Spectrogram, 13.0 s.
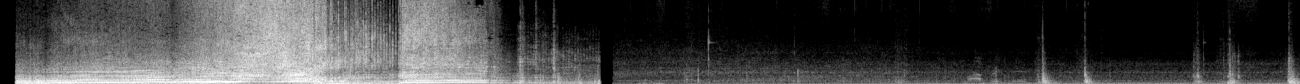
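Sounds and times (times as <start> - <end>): car engine at full throttle: 0.2 - 6.0.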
